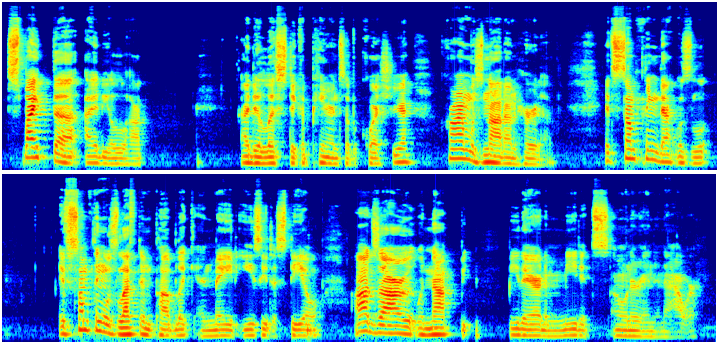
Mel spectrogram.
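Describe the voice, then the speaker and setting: A man's voice: fairly low pitch, very animated, moderate pace, a bit bright. A man reading a fan fiction story aloud as its narrator, in scripted storybook style.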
